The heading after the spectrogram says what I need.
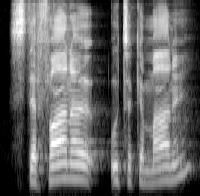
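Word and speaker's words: Stefano Utoikamanu: And then we have New South Wales bench is Cameron Murray, Stefano Utakamanu. Hopefully that's the right pronunciation.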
